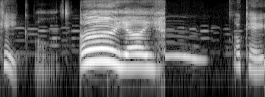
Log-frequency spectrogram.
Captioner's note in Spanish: suspira dramáticamente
